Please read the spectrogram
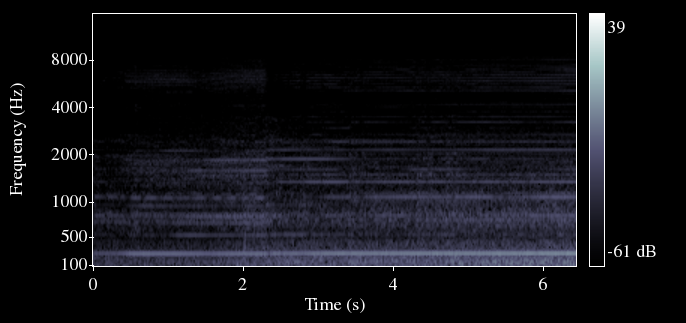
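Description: Steady machinery hum on one low pitch, growing gradually louder.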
